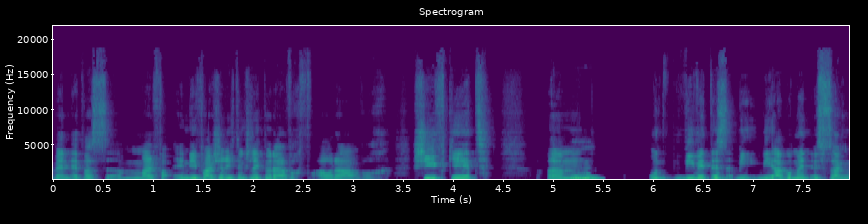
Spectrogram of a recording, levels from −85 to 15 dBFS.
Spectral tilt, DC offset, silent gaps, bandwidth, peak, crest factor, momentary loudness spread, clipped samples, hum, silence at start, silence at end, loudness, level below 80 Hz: -5.5 dB/octave; under 0.1%; 5.87-5.92 s; 19 kHz; -14 dBFS; 18 dB; 12 LU; under 0.1%; none; 0 s; 0 s; -30 LUFS; -64 dBFS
